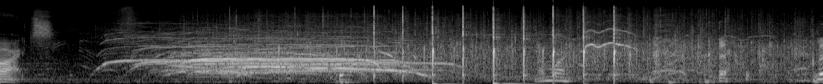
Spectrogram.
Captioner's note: applause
